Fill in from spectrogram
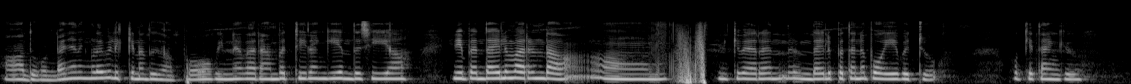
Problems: low volume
